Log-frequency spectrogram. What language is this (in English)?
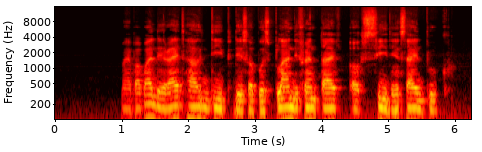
Nigerian Pidgin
